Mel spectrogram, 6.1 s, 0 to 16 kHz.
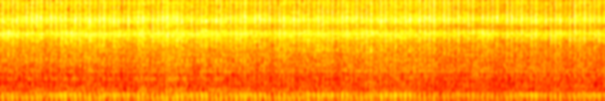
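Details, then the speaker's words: Gravely tractor running brush hog mulcher deck via PTO after clutch adjustment: steady, even engine chug about 3.5 beats per second, no shake or clatter; owner unsure tractor has enough power, blade taking power. Normal running under load. "I don't know if this tractor has enough power to run that you can tell it's taking away power"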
